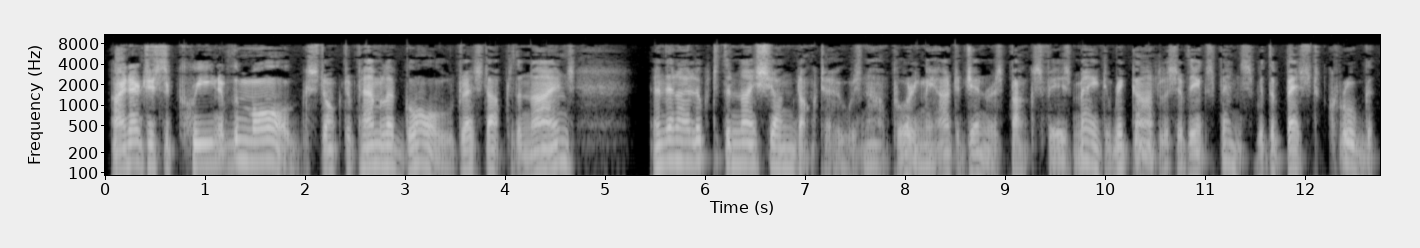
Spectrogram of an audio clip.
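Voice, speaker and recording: A deep-voiced English man narrates fiction with wry theatricality. His voice is husky and gravelly and swings expressively. The recording is dry and slightly dull. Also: sing-song, moderate pace, no echo. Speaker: audiobook narrator. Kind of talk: dramatised first-person fiction narration.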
